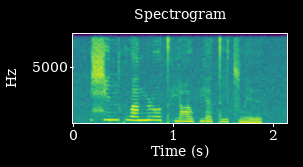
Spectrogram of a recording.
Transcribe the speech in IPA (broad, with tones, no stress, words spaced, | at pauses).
ɕi˦nkwa˦nɻɤ˦ t̪ʰjɑ˦ʊ̯pjɛ˥˨t̪i˥˨ t͡swḛ˨˩ɪ̯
